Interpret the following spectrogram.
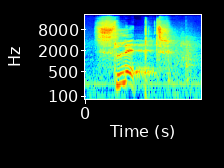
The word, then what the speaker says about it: slipped: Okay, so if the verb ends with a voiceless, no voice, remember from here, not here, voiceless consonant, it receives a t sound at the end. For example, slipped, right? Slipped, not slipped.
